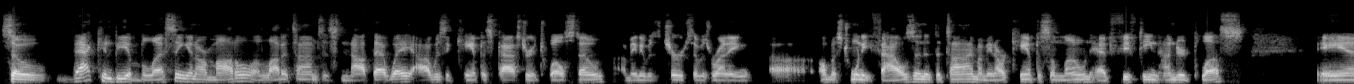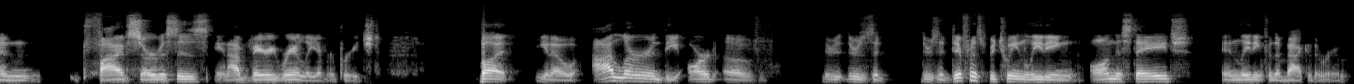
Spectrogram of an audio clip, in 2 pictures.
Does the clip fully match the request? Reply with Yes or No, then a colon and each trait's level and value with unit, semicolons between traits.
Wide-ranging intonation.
No: average, 3.3 semitones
